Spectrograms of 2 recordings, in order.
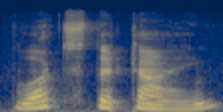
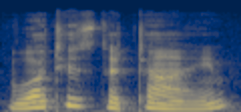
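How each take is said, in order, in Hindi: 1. What और is एक ही अक्षर में जुड़ जाते हैं। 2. हर शब्द पूरा और अलग-अलग बोला जाता है।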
